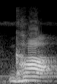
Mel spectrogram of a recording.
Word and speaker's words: घ: घा। देखिए खा में भी हा की हकार आ रही है, जबकि घा में भी हा की, घा एक बार प्रोनाउंस करके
